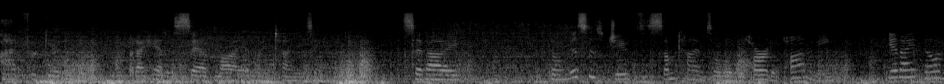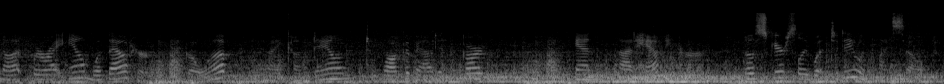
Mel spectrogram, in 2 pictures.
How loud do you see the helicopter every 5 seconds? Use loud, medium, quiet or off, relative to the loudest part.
quiet, quiet, medium, loud.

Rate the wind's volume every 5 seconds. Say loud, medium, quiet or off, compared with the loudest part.
loud, medium, medium, medium.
